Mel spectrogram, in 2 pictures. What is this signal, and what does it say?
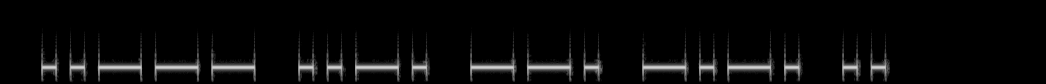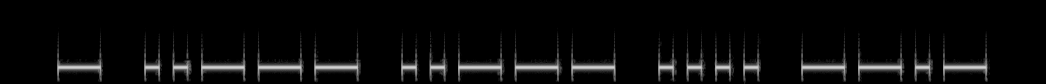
Morse code, heard as a keyed tone, about 8 wpm, 800 Hz. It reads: 2FGCI T22HQ
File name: LEZIONI / 9 2 8wpm 3437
